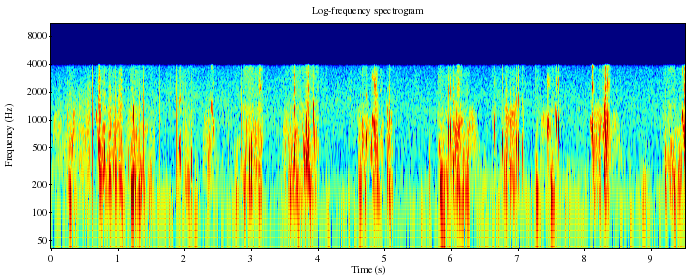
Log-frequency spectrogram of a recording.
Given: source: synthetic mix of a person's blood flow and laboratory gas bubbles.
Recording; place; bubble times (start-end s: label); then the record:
Doppler ultrasound of blood flow; subclavian vein
0.25-0.37 s: bubbles
0.65-1.13 s: bubbles
1.15-1.57 s: bubbles
1.89-2.15 s: bubbles
2.34-2.46 s: bubbles
2.74-3.19 s: bubbles
3.49-4.03 s: bubbles
4.59-5.16 s: bubbles
5.79-6.30 s: bubbles
6.62-6.70 s: bubbles
6.74-7.11 s: bubbles
7.27-7.35 s: bubbles
7.42-7.65 s: bubbles
8.07-8.40 s: bubbles
9.16-9.52 s: bubbles
From the record:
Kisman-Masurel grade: 233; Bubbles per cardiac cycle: several, 3 to 8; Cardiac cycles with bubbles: 50 to 99%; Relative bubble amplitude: loud (0.450 to 0.775); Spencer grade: 3 (all of the cardiac periods contain showers or single bubble signals, but not dominating or overriding the cardiac motion signals); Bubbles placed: anywhere in the cardiac cycle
